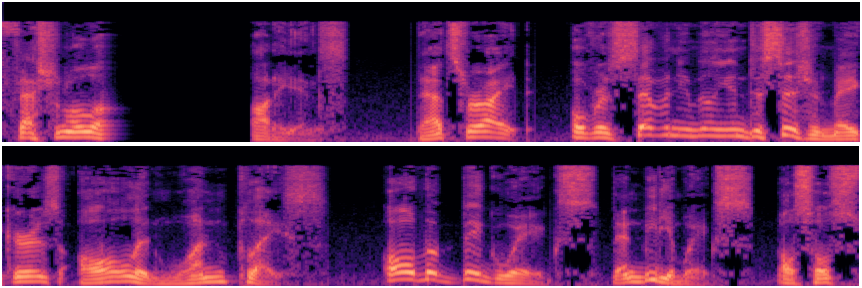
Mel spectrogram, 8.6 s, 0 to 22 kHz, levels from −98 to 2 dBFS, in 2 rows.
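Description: A call audio freeze runs from 0.49 to 1.27 s. The last sound is stretched into a short fading buzz or hiss, then about 0.62 s of silence. The audio resumes exactly where it stopped, likely because delayed packets left the jitter buffer empty, which added roughly 0.75 s of delay.

A jitter buffer speed-up starts at 7.22 s and lasts to the end. The receiver trims many pitch-period-sized slices, about half a second in total, to shed excess buffered audio. The audio plays at 140% speed at unchanged pitch and sounds rushed through the codec's roughly 12 kHz band.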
